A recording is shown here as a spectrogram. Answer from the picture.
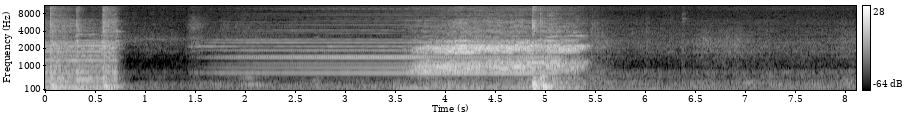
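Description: Car-crash sound effect from a short film's soundtrack, heard through computer speakers. The guitar music cuts out, a steady horn-like blare swells louder for a couple of seconds, and a loud tyre screech joins it. A thump comes about five seconds in, and the sound cuts off abruptly.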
